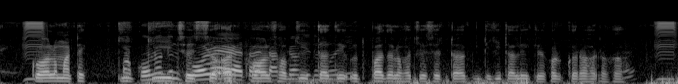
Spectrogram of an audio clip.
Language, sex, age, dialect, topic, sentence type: Bengali, male, 18-24, Jharkhandi, agriculture, statement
